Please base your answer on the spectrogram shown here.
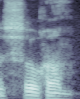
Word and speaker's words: Soham: And the mantra that we are going to use is the mantra Soham. And if we were going to transliterate it, we would spell it S-O-H-U-M.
